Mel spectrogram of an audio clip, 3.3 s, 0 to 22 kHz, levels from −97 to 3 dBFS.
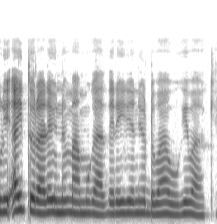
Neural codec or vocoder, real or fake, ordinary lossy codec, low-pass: none; real; none; 10.8 kHz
